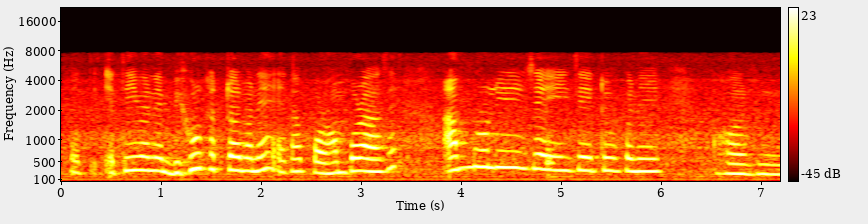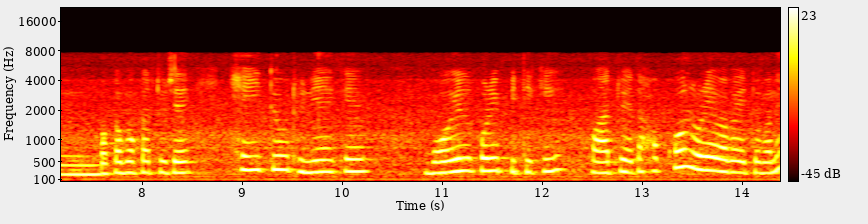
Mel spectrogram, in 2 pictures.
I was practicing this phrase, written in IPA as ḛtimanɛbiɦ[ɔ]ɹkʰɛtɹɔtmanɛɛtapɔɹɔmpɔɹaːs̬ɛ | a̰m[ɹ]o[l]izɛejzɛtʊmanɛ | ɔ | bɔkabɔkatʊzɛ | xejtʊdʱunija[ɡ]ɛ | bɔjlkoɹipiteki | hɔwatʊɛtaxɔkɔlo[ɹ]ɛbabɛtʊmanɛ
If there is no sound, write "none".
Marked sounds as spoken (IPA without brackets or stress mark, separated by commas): u, ɹ, l, k, ɹ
